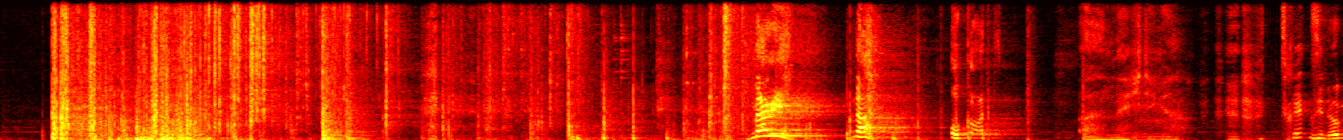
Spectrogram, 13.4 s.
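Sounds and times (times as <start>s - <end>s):
wooden door being forced open: 0.5s - 9.3s
speech: 7.5s - 8.8s, 9.5s - 10.0s, 12.9s - 13.4s.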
